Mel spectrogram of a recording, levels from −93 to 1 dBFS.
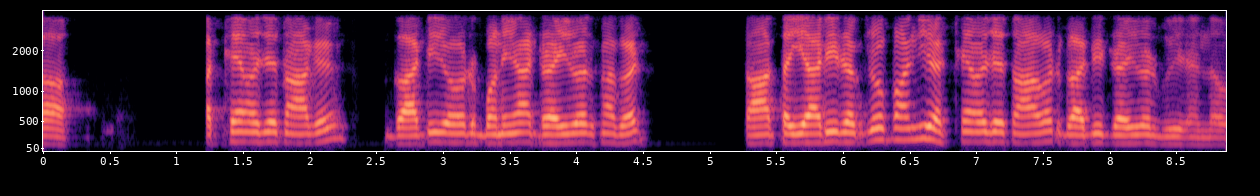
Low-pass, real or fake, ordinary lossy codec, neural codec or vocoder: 3.6 kHz; fake; none; codec, 16 kHz, 4 kbps, FunCodec, trained on LibriTTS, 50 frames a second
